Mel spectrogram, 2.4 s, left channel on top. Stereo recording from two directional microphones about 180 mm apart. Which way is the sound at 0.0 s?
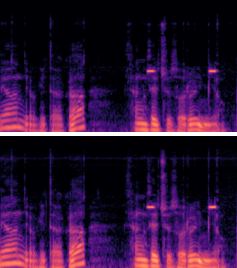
15° right (ahead or behind).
